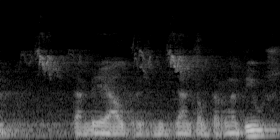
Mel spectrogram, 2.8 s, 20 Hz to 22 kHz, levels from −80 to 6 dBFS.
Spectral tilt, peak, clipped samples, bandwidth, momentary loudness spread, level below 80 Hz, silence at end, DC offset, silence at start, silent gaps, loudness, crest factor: -8 dB/octave; -10 dBFS; under 0.1%; 9 kHz; 14 LU; -58 dBFS; 0 s; under 0.1%; 0 s; none; -26 LUFS; 16 dB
